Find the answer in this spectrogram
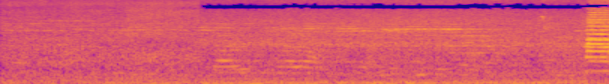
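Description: Busy city street traffic: a steady low rumble of engines, with auto-rickshaws among the vehicles.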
